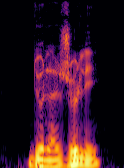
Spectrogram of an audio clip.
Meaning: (noun) 1. frost 2. jelly (wobbly food) 3. jelly-like substance; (verb) feminine singular of gelé
- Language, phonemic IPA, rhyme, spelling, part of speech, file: French, /ʒə.le/, -e, gelée, noun / verb, Fr-gelée.ogg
